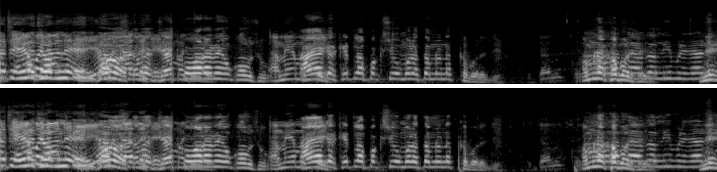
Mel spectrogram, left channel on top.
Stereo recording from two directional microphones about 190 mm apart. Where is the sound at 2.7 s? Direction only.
35° right (ahead or behind).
